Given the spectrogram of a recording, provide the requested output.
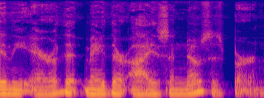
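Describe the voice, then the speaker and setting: In a very clean recording with a silent background, a man speaks at a fairly slow pace, somewhat breathy. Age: 60s. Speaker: podcast co-host. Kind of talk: casual chat.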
